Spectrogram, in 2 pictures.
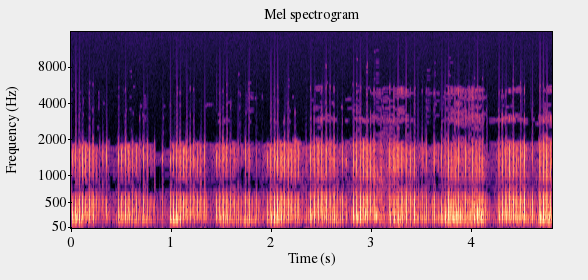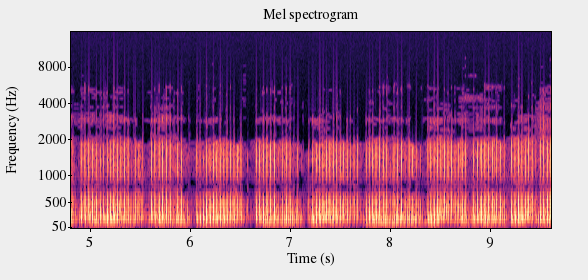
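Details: A cat's close, loud purr: rumbling, throbbing pulses repeating about twice per second, steady throughout in a quiet indoor setting.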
